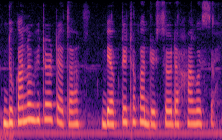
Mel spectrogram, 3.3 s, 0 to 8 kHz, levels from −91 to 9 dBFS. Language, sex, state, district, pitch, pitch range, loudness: Assamese, female, Assam, Kamrup Metropolitan, 250 Hz, 240-275 Hz, -18 LUFS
